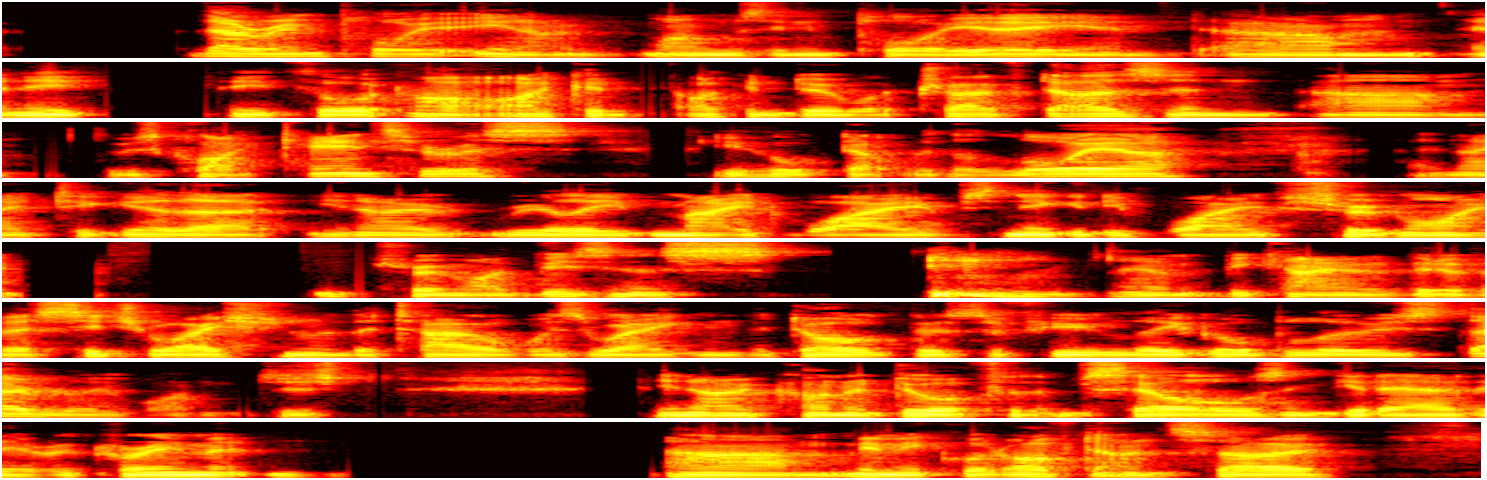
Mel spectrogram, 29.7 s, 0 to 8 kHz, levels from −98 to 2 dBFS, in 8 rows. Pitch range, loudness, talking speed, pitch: 95-105 Hz, -21 LUFS, 195 wpm, 100 Hz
